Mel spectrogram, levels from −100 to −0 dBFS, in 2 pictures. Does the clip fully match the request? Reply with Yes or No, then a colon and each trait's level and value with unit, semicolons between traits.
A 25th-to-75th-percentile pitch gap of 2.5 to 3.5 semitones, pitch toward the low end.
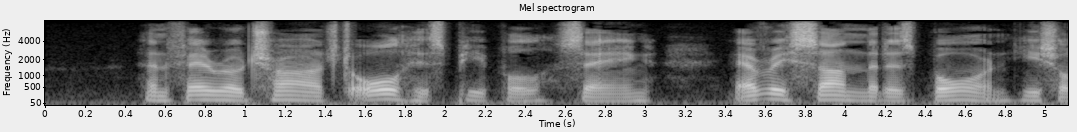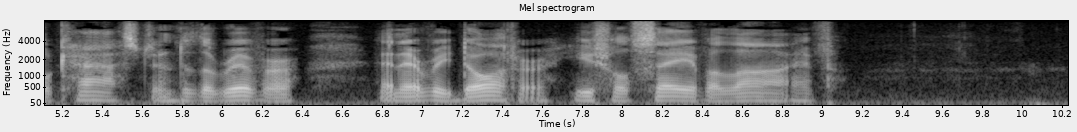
Yes: average, 2.9 semitones; low, 105 Hz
